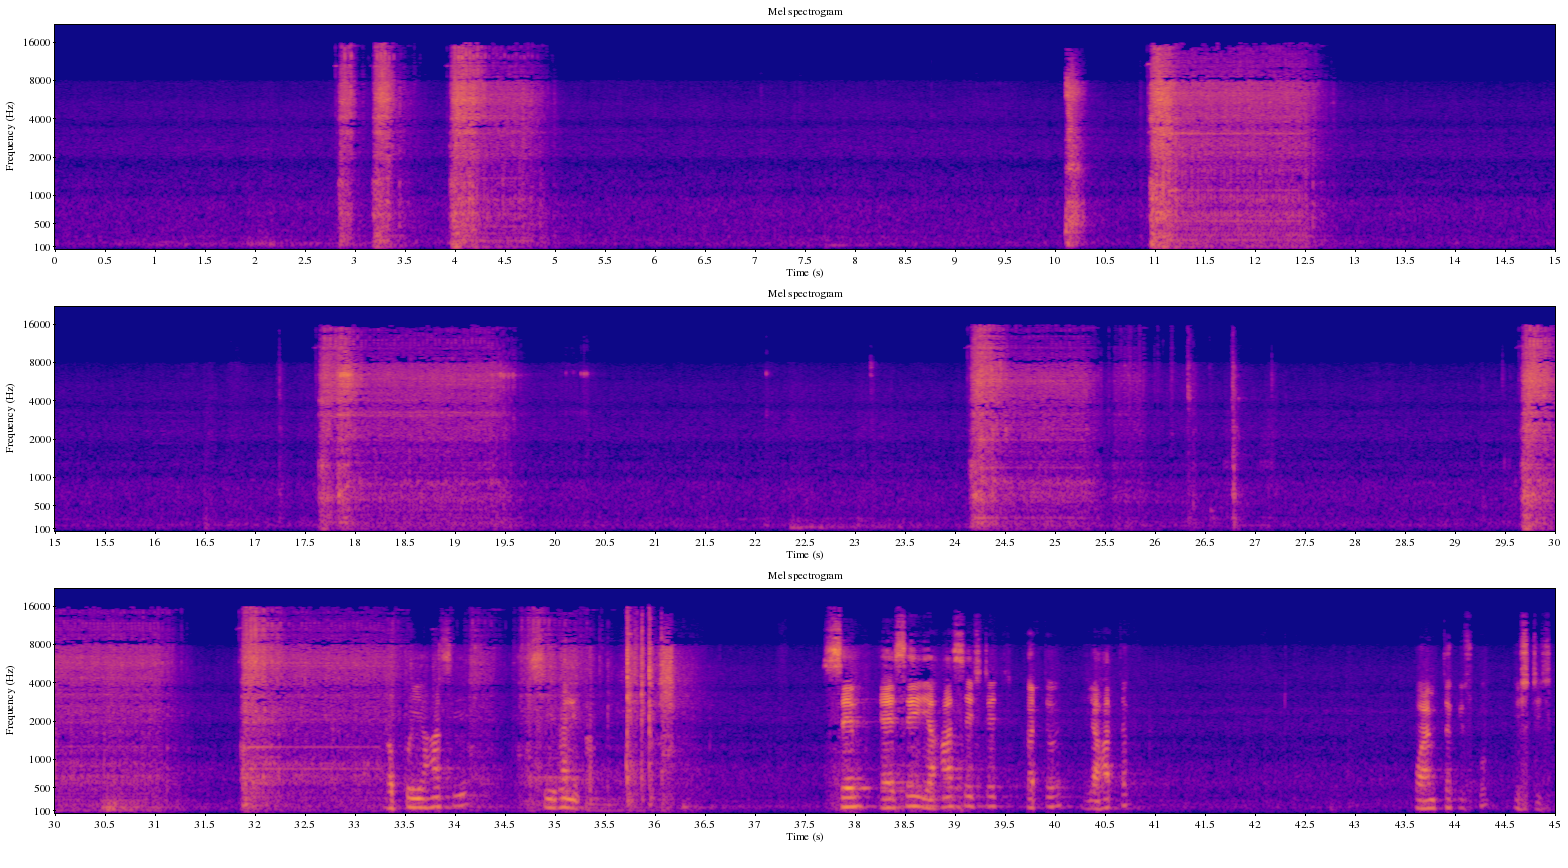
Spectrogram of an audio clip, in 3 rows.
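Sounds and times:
sewing machine stitching: 2.8s - 5.0s, 10.9s - 12.8s, 17.6s - 19.7s, 24.1s - 26.1s, 29.6s - 33.5s, 34.1s - 36.3s.

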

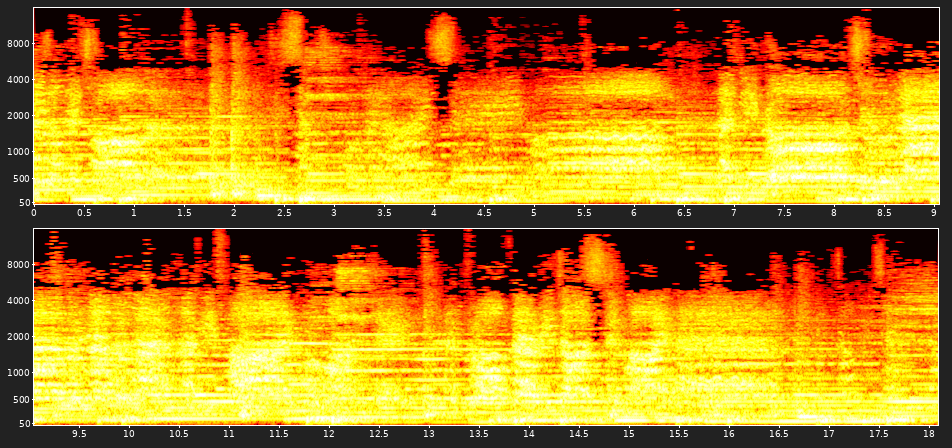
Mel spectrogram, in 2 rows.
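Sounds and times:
band accompaniment: 0.0s - 18.0s
choir singing in harmony: 0.0s - 18.0s.

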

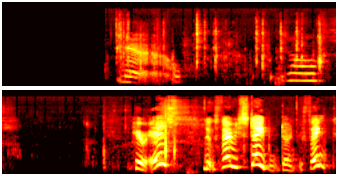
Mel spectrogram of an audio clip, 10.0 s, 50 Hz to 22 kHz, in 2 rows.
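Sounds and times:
objects clicking on tabletop: 1.7s - 5.3s.

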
